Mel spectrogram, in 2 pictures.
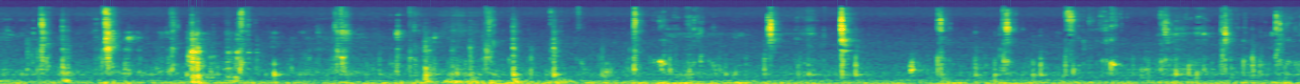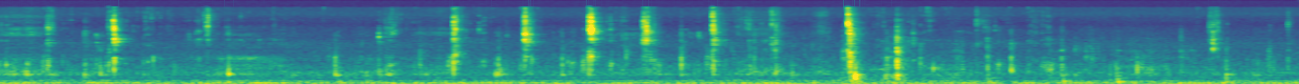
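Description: Faint close-up chewing of gwamegi (semi-dried saury), with wet mouth sounds and many short sharp clicks of metal chopsticks on the plastic tray.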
